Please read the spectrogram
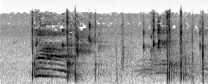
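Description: Tennis ball struck by rackets and bouncing on the hard court during a doubles rally: several sharp, irregular hits over the last two and a half seconds. A short vocal call is heard about half a second in.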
